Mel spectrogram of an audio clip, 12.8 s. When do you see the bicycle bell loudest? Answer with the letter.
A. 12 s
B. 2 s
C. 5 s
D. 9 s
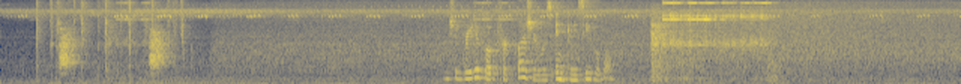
D.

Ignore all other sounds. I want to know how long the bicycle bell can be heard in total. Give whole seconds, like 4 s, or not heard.
3 s.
